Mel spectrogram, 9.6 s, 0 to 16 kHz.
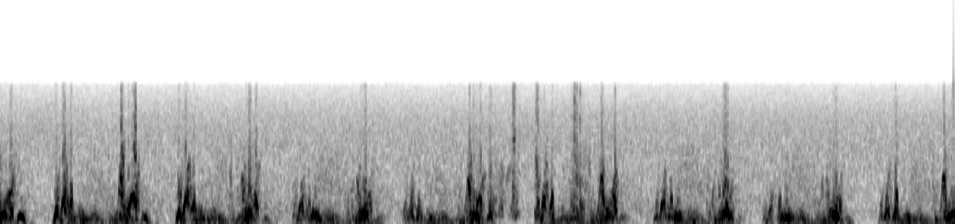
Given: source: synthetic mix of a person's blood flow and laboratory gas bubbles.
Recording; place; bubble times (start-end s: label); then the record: Doppler ultrasound of blood flow; precordium
4.88-5.23 s: bubbles
5.36-5.44 s: bubbles
5.69-5.93 s: bubbles
From the record:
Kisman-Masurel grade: 222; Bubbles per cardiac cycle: several, 3 to 8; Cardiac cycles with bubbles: 10 to 50%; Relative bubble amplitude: moderate (0.250 to 0.450); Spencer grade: 2 (many but less than half of the cardiac periods contain bubble signals, singularly or in groups); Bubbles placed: only in the low amplitude regions of the cardiac cycle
